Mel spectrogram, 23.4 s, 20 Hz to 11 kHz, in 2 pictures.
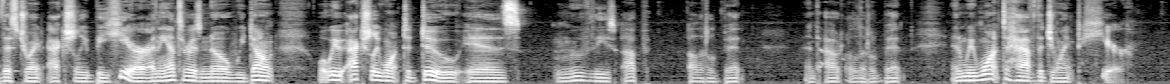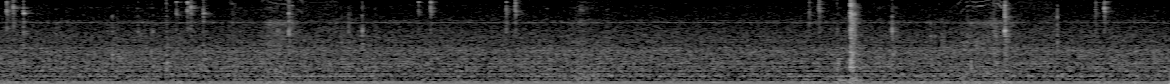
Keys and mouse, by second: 3.6 ctrl+z, 5.1 click, 5.3 middle click, 7.8 middle click, 10.1 middle click, 10.9 ctrl+r, 13.2 ctrl+r, 14.6 k, 21.8 k.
